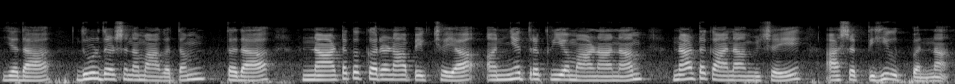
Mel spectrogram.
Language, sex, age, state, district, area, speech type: Sanskrit, female, 18-30, Manipur, Kangpokpi, rural, spontaneous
